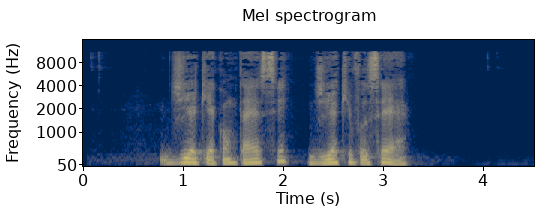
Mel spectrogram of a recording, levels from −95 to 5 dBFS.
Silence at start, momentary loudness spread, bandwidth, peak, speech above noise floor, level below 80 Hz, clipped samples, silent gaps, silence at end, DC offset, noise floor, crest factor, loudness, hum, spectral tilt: 0.75 s; 10 LU; 11.5 kHz; -8 dBFS; 57 dB; -44 dBFS; under 0.1%; none; 1.25 s; under 0.1%; -81 dBFS; 18 dB; -25 LUFS; none; -5 dB/octave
